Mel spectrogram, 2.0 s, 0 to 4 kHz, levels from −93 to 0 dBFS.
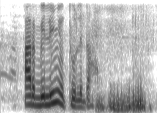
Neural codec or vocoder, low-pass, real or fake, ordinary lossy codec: none; 3.6 kHz; real; none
